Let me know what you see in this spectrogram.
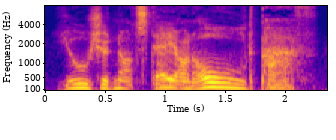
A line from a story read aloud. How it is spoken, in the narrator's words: he said in the old woman's rasping voice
